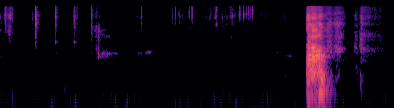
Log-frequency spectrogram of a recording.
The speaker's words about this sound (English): Oh, excuse my bad cough again.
